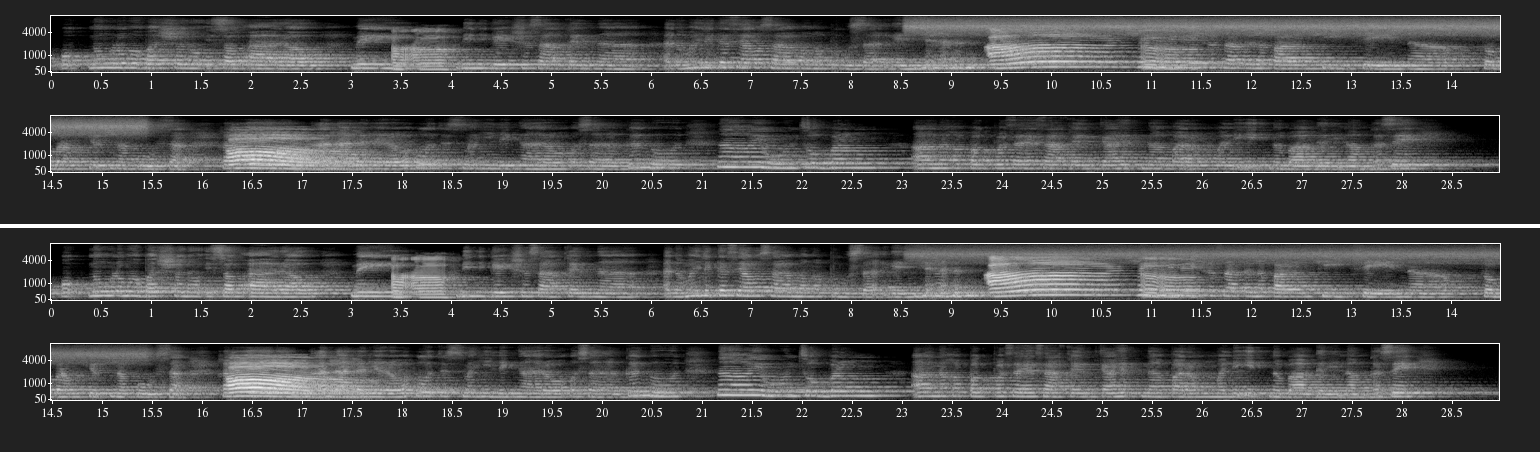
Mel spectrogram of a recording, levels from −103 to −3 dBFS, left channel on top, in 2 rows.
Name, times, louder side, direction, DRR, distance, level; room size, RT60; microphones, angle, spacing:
voice 1, 0.1-3.6 4.1-9.7 10.8-14.0 14.3-22.8 23.1-28.3, right 1 dB, 85° right, -6 dB, 1.8 m, -33 dB
voice 2, 3.4-4.0 9.4-11.5 16.2-17.6, right 5 dB, 30° right, 7 dB, 0.5 m, -21 dB
sound 1, 8.5-15.5, left 5 dB, 70° left, 1.5 m, -41 dB
22.5 x 11.0 x 2.3 m, 2.8 s
head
